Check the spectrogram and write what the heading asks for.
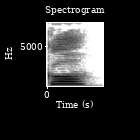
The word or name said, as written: ge5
